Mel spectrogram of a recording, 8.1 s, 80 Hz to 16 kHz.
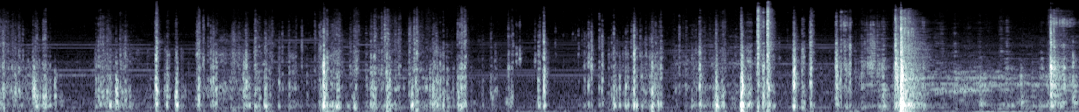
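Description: Irregular plastic clicks, creaks and knocks as the two halves of an InMotion V8F electric unicycle's plastic shell are pried apart by hand, the seam held by a bead of silicone. One louder knock comes near the end.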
